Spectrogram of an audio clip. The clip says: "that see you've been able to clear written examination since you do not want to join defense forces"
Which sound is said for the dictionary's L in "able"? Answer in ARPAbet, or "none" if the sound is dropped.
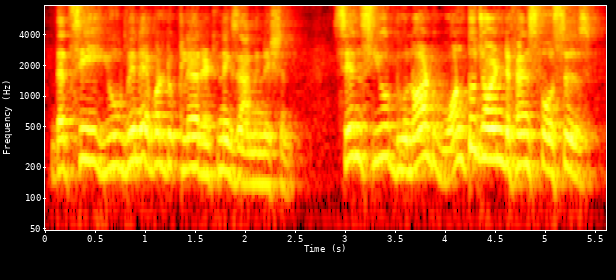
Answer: L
